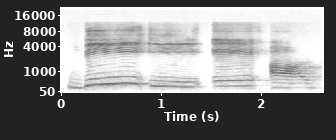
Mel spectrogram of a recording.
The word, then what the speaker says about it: bear: B-E-A-R, bear. We will not call it beer, please, students. It is pronounced as bear.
